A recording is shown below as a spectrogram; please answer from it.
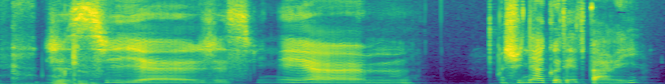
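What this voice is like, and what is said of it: French accent from France. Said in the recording (French): “En écoutant ton accent, on suppose que tu viens d'ailleurs.”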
